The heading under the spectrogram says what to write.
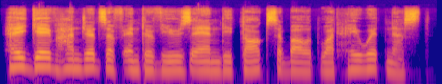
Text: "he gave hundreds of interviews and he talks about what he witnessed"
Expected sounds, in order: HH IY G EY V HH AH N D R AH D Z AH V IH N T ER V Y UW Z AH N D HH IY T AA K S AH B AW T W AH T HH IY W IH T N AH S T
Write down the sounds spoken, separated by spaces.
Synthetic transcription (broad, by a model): HH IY G EY V HH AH N D R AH D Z AH V IH N T ER V Y UW Z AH N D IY T AA K S AH B AW T W AH T HH IY W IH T N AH S T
